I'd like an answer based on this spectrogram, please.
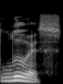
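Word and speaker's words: Lewes: it's spelled L E Wes but it's it's pronounced Lewis Delaware.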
